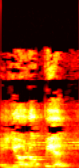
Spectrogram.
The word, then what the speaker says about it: European: about a useful and European, so though it is starting with E when we write or U, but it is pronouncing like Y.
